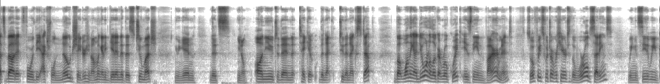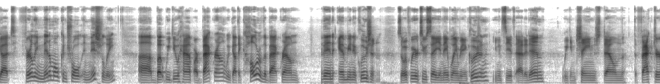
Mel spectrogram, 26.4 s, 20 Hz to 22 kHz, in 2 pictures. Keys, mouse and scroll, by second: 7.3 middle click, 11.9 click, 14.5 click, 15.6 click, 22.0 click, 24.4 click.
